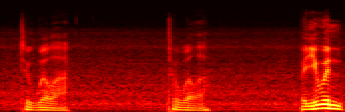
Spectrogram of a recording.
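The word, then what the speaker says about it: Tooele: to Ellie yeah a smarts that's exactly correct to Willa to Willa but you wouldn't think that with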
